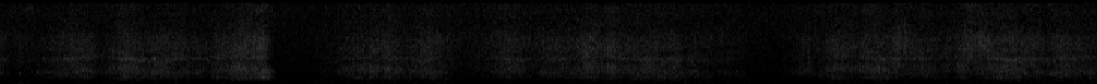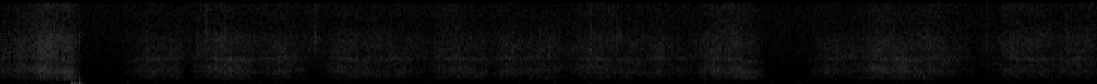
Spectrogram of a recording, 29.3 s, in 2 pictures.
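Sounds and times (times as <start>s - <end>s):
head massage and ear cleaning: 0.0s - 29.2s.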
